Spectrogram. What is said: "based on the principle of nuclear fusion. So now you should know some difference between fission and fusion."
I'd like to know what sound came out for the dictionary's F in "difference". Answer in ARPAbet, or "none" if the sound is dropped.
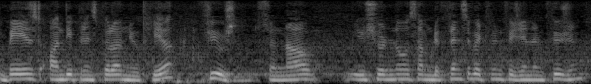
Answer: F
